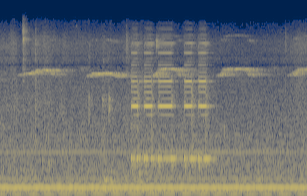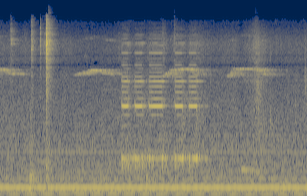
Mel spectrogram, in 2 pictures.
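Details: Repeating bursts of electronic alarm tones over a steady equipment hum: medical monitor alarm during a veterinary practical session.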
